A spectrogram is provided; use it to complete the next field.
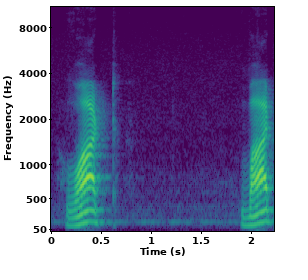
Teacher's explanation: ठीक है ना, आ देखते हैं, यह अंग्रेजी से लिया गया है, इसका उच्चारण आ और ओ के मध्य से होता है। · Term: आगत मात्रा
